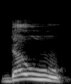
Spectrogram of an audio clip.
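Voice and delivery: Dow high and loud, held on the glide; separated syllable. Shown as a demonstration. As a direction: sound out Dow as its own syllable. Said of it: "Two open syllables".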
